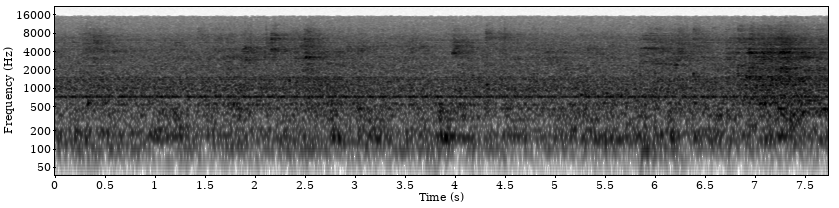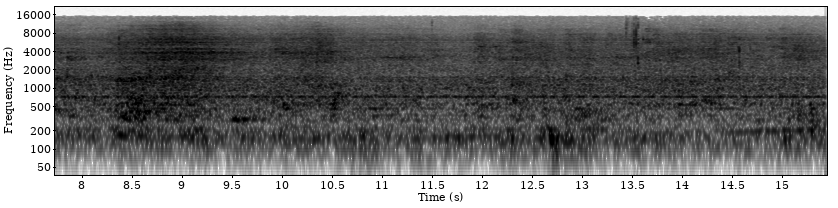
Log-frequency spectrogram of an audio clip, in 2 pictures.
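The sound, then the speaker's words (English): Steady, broad rushing of flowing river water outdoors at the head of the Jordan River by the Sea of Galilee, in Israel, during a baptism, with a few faint bird chirps scattered over it and a constant low hum in the background. “And so I love this video because I love that you can hear the birds and the water, and there's a stillness and a quietness.”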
